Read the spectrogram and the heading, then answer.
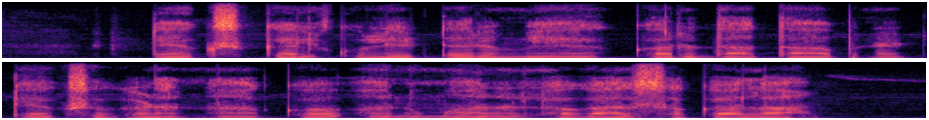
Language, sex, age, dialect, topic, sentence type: Bhojpuri, male, 31-35, Western, banking, statement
